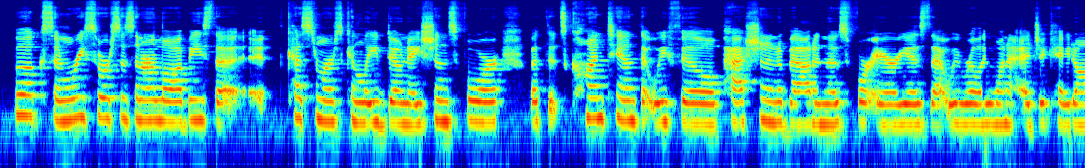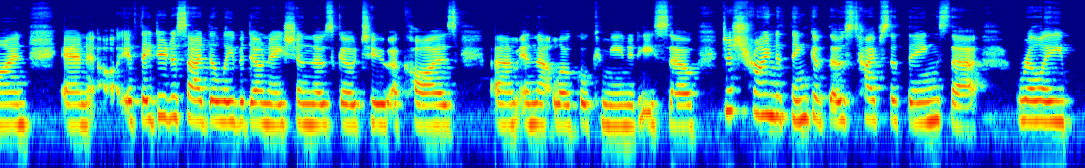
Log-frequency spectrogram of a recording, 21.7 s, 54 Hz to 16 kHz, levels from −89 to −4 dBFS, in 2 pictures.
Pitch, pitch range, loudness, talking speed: 255 Hz, 240-270 Hz, -24 LUFS, 170 wpm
